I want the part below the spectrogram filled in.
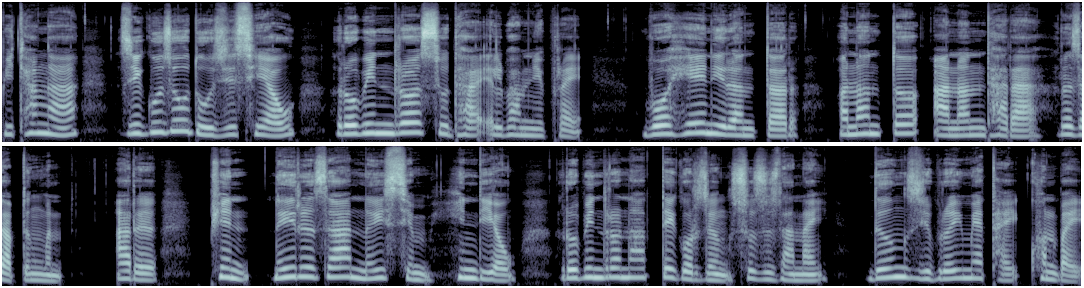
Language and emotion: Bodo, neutral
